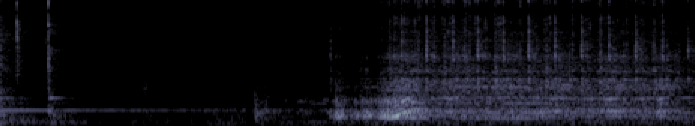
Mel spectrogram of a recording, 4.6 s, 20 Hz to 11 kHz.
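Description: A Cobra 26 leather sewing machine sits quiet with a few clicks and taps, then starts up and stitches through leather with a steady rapid mechanical thumping, close and fairly loud.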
